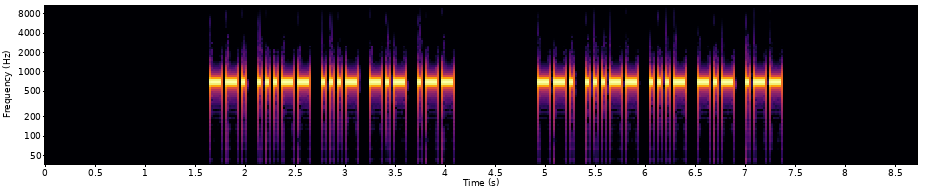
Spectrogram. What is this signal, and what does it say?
Morse code, heard as a keyed tone, about 30 wpm, 700 Hz. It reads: G3VKW G3VKW
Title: DXCC-100 Call Signs - 5 Characters - Repeated 2x - 30wpm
